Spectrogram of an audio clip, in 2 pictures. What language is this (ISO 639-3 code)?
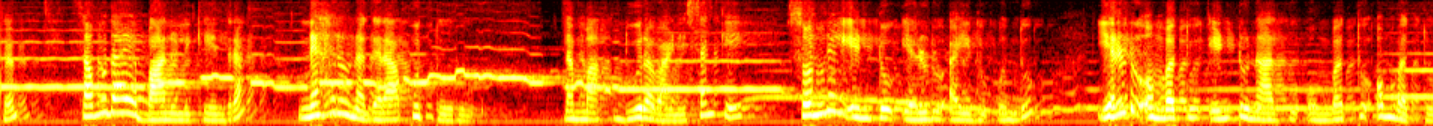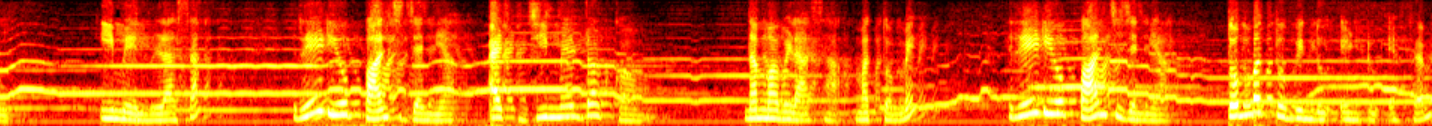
kan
